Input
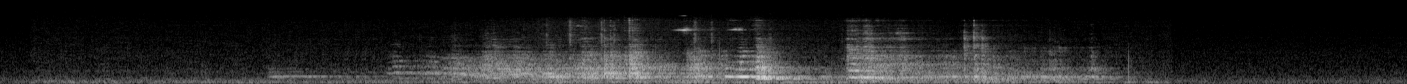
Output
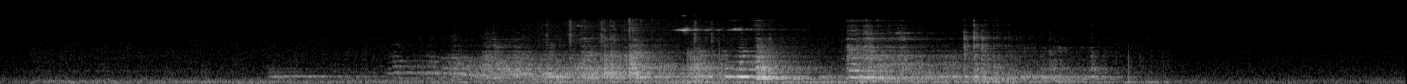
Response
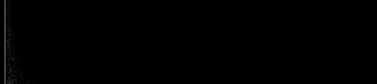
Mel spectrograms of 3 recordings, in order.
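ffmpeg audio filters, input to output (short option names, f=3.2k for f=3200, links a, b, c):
-af "lowshelf=f=190:g=7,aecho=1:1:115|230|345|460|575|690:0.211|0.127|0.0761|0.0457|0.0274|0.0164,volume=-5dB"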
